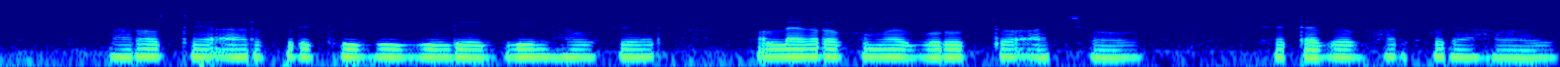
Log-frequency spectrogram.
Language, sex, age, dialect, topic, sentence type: Bengali, male, 25-30, Jharkhandi, agriculture, statement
